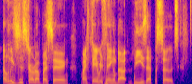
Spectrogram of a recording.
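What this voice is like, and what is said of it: Slightly congested voice. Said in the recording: “my voice is a little off. I'm coming out of a cold”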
